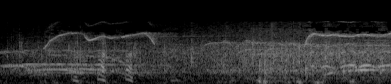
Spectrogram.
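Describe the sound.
An audience at a church gathering applauds to welcome a speaker, with dense, steady clapping and high cheering whoops rising over it.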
